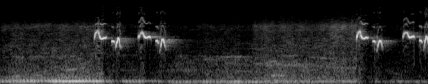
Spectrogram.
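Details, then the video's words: Sooty-headed bulbul calling actively in the morning, a lure for wild birds: pairs and triplets of sharp, high chirps with falling tails, a gap, then more chirps, over steady low traffic rumble. "BURUNG KUTILANG GACOR DI PAGI HARI"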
